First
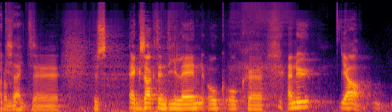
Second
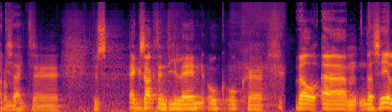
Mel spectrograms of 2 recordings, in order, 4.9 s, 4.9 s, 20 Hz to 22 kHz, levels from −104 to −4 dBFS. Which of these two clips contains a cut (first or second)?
second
